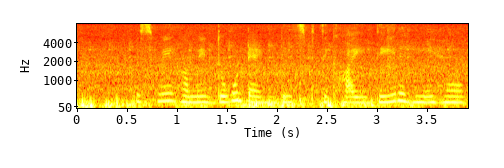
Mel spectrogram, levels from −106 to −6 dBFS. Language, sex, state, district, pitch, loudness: Hindi, female, Punjab, Fazilka, 210 Hz, -17 LUFS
